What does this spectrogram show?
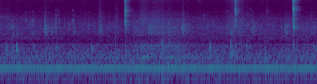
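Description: Quiet chewing of a soft, chewy mochi, with three sharp wet mouth clicks spaced a second or two apart over a faint low hum.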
